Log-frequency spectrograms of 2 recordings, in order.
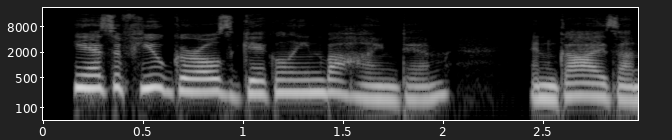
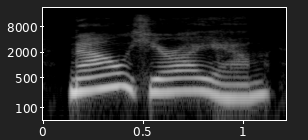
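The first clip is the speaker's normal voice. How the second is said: ordinary delivery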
